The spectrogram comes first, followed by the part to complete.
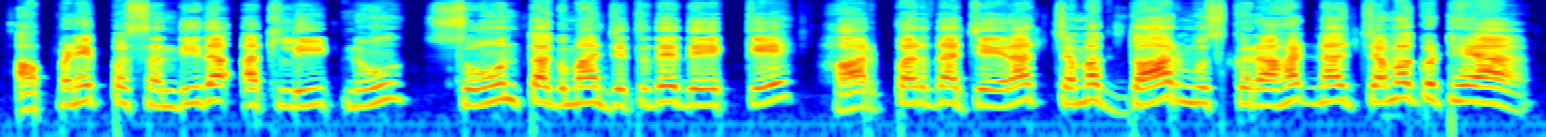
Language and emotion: Punjabi, happy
